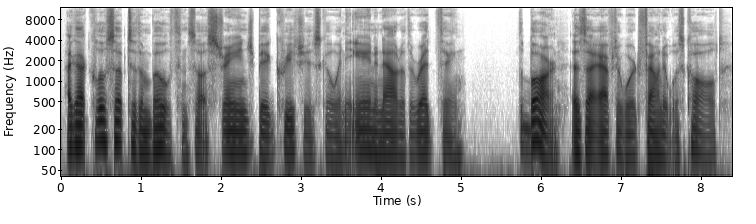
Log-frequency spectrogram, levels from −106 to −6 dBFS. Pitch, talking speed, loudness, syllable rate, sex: 90 Hz, 200 wpm, -23 LUFS, 4.9 syllables/s, male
